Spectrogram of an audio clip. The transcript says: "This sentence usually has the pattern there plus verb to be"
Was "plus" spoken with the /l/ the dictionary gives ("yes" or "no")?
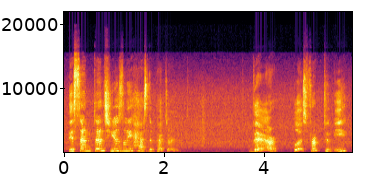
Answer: yes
